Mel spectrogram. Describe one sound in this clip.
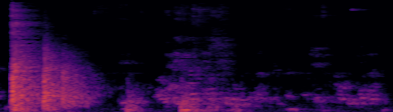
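Billiard balls knock together and roll across the table.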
